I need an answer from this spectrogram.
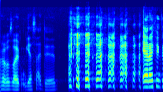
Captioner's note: laughs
